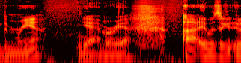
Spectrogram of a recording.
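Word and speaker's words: Mriya: Yeah, Maria.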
